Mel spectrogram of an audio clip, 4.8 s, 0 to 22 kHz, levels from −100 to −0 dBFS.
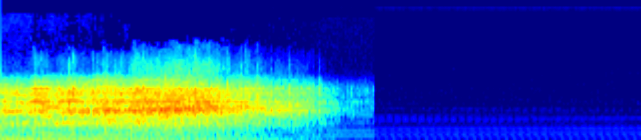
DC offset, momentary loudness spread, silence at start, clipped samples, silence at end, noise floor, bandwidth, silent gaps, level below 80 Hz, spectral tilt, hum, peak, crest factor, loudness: under 0.1%; 15 LU; 0 s; under 0.1%; 2.4 s; -82 dBFS; 7.2 kHz; none; -58 dBFS; -4.5 dB/octave; 50 Hz at -75 dBFS; -12 dBFS; 16 dB; -24 LUFS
